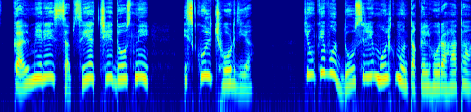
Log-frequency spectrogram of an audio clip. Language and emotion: Urdu, sad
